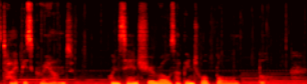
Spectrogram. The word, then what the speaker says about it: Sandshrew: When Sandrew rolls up into a ball, its tough hide keeps it safe. It lives in the desert and sleeps in a borrow under sand. And you say it's Sand Shrew.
